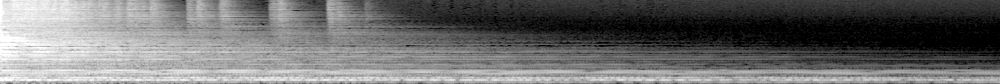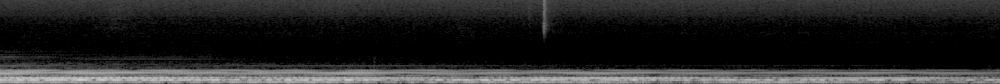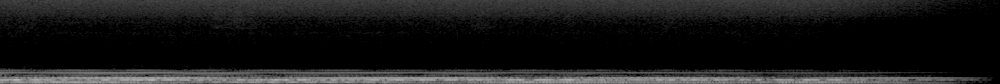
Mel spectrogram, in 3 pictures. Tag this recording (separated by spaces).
horror shock stinger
